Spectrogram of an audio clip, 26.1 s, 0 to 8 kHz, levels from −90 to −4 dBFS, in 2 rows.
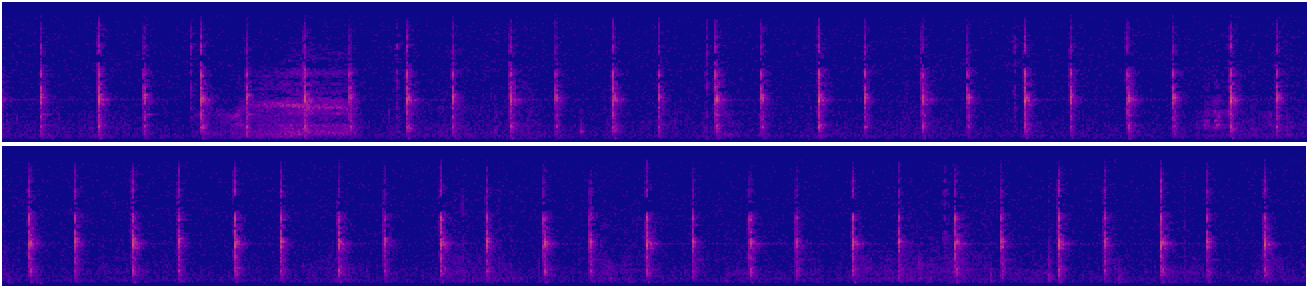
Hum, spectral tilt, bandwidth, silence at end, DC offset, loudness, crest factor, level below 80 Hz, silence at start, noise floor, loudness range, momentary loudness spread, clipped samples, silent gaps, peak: none; 1.5 dB/octave; 8 kHz; 0 s; under 0.1%; -54 LUFS; 28 dB; under -90 dBFS; 0 s; -73 dBFS; 2 LU; 13 LU; under 0.1%; none; -30 dBFS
